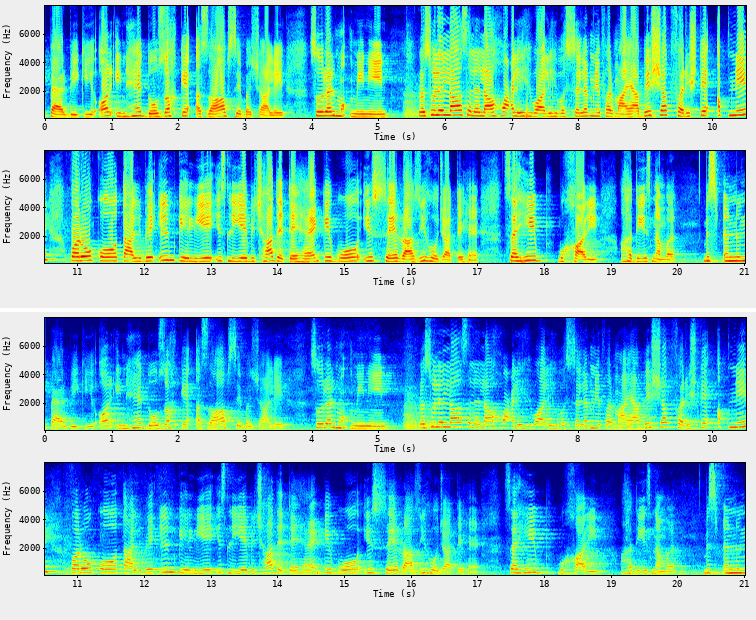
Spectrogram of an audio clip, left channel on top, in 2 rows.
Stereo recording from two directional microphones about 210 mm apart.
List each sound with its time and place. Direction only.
0.1 s a woman's voice: 40° left (ahead or behind)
